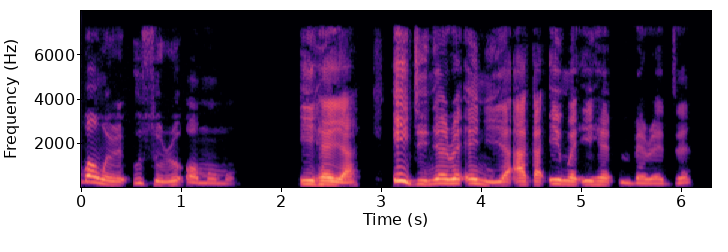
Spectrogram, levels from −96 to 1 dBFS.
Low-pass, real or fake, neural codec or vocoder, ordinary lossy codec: 7.2 kHz; real; none; MP3, 64 kbps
